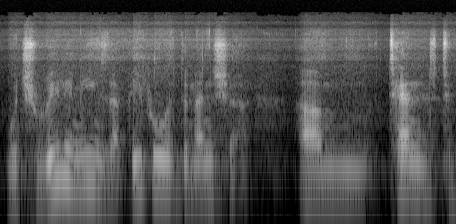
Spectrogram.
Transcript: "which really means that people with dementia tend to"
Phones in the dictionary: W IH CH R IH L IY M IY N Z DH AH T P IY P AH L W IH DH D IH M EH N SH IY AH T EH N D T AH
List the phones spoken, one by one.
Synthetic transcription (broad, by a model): W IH CH R IH L IY M IY N Z DH AH T P IY P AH L W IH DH D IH M EH N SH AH T EH N T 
